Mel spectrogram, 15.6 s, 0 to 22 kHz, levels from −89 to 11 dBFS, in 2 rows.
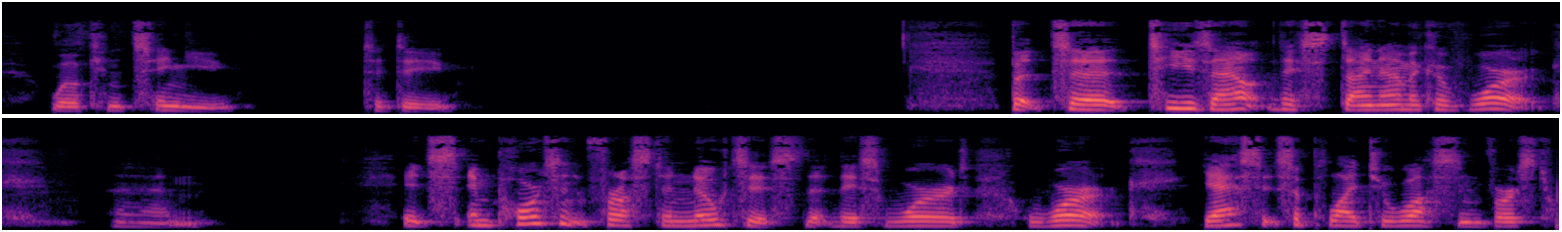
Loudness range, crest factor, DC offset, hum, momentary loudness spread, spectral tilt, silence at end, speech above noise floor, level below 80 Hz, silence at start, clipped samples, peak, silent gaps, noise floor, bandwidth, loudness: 14 LU; 20 dB; under 0.1%; none; 20 LU; -4 dB/octave; 0 s; over 62 dB; -82 dBFS; 0.25 s; under 0.1%; -10 dBFS; none; under -90 dBFS; 11.5 kHz; -28 LUFS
